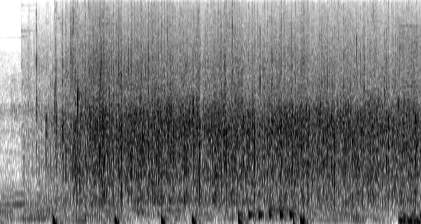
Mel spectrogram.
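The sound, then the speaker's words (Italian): Applause on an Italian talk program: dense, even clapping, fairly faint, sustained for about four seconds. “Gli faccio un applauso cortesemente perché io sono fiero della nostra screamer.”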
